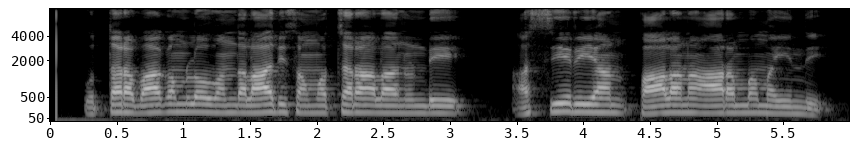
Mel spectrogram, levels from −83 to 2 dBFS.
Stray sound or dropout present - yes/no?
no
